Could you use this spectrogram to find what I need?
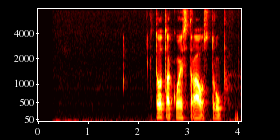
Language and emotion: Russian, neutral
